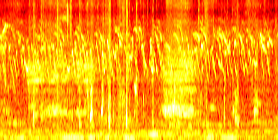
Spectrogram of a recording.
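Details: A crowd of grey francolin chicks calling with quick, high, falling cheeps, continuous and overlapping, over a faint low rumble and a few clicks.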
